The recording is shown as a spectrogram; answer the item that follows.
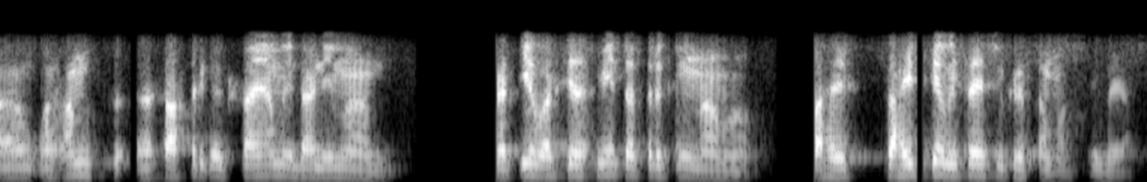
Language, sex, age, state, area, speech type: Sanskrit, male, 18-30, Rajasthan, rural, conversation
